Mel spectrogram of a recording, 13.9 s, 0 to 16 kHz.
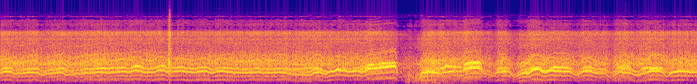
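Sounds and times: quadcopter motors whining: 0.0s - 13.9s
sharp click: 3.3s - 3.6s.

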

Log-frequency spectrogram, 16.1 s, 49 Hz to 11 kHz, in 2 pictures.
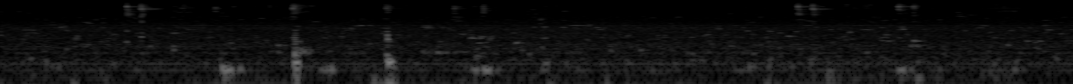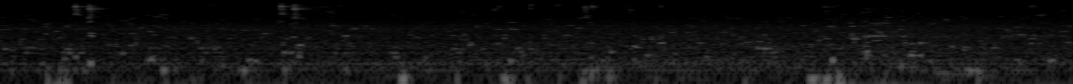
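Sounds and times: keyboard and mouse clicks: 0.9s - 4.1s, 5.9s - 7.0s, 8.5s - 9.4s, 10.1s - 10.5s, 11.8s - 13.0s.

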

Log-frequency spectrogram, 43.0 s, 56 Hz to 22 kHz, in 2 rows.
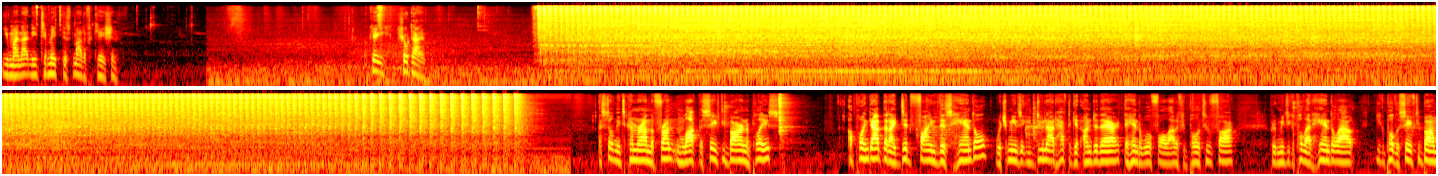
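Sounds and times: air-driven hydraulic pump chattering: 8.0s - 29.5s.

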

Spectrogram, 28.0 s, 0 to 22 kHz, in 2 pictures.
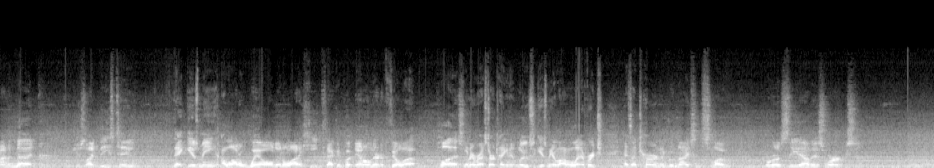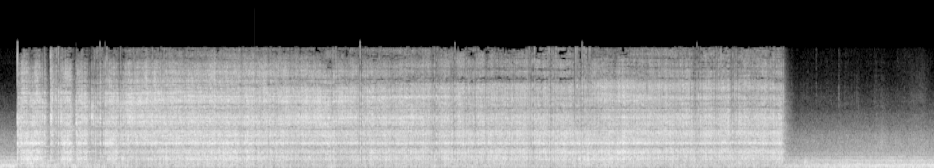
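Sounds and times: air conditioner humming: 0.0s - 28.0s
arc welding crackle: 14.2s - 25.9s.

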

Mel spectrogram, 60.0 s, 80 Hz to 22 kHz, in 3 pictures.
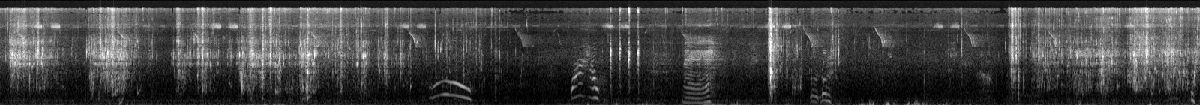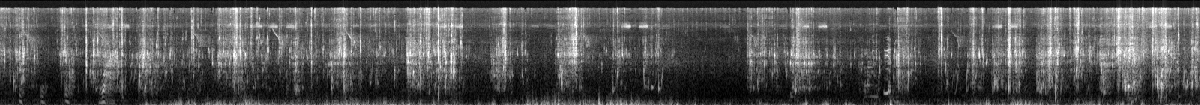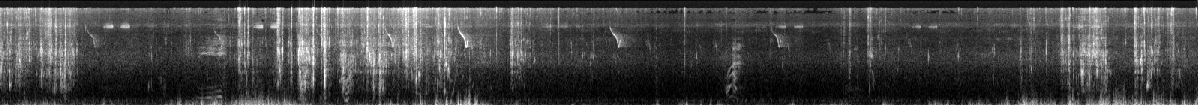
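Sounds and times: hands splashing in muddy water: 0.0s - 8.4s, 12.8s - 14.0s, 16.8s - 31.3s, 32.4s - 41.5s, 43.9s - 49.0s, 56.9s - 59.9s.

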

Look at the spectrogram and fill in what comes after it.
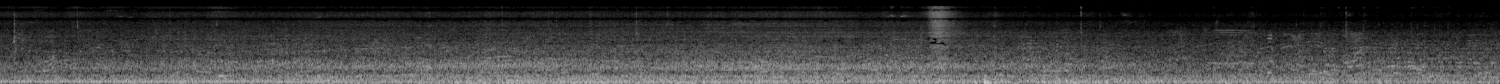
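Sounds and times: diesel engine rumbling past: 0.0s - 12.8s
brief hiss: 9.2s - 9.7s.

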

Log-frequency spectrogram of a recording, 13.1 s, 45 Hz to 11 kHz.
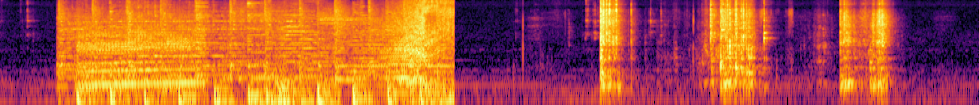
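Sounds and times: toy cars clattering in plastic bowl: 7.8s - 12.0s.

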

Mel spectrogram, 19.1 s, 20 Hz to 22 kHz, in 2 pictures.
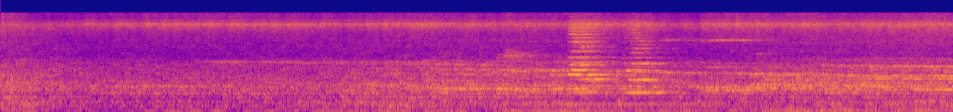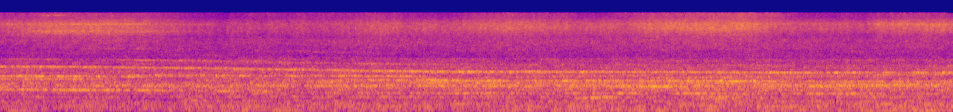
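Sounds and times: train horn blasts: 5.7s - 6.8s.

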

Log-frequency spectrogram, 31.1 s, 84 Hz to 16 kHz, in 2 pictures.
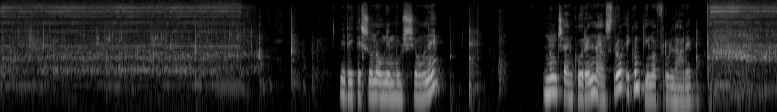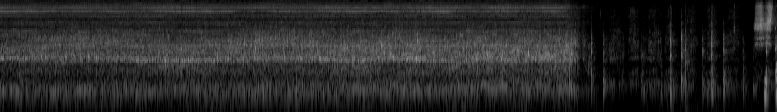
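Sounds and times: stick blender running in liquid: 0.0s - 5.6s, 14.2s - 29.4s.

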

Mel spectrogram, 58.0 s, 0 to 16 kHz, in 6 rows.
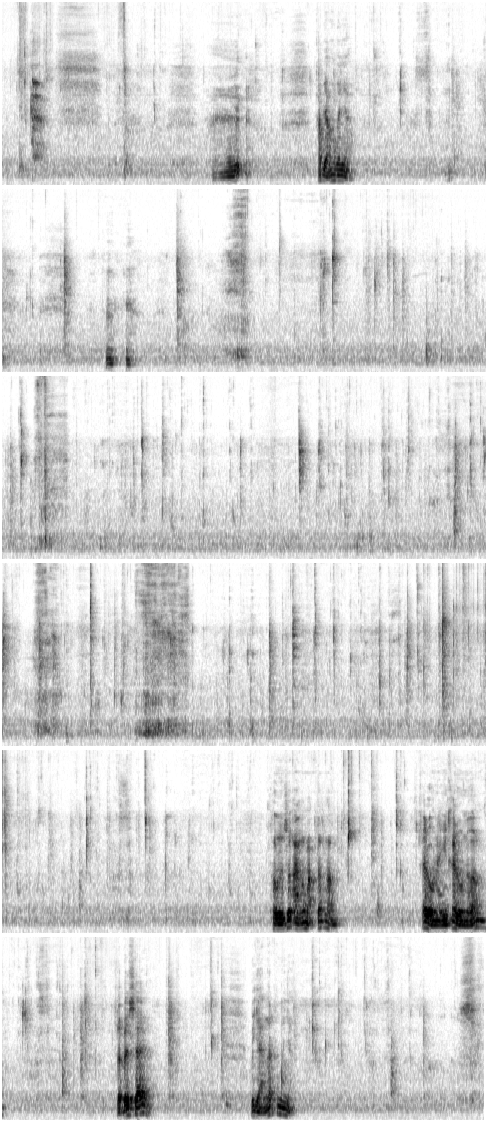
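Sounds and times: person chewing and biting: 18.3s - 43.8s, 54.5s - 56.8s.

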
